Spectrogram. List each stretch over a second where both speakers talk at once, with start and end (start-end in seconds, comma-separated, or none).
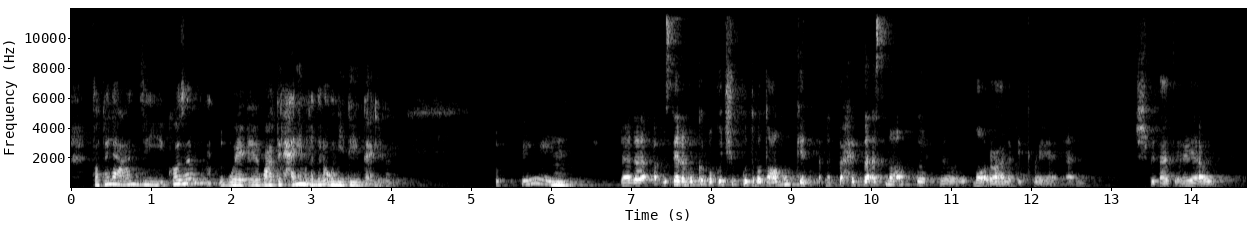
none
